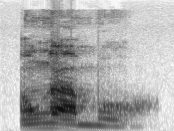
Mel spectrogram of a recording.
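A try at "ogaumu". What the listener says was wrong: Ongaumu. Remember, always separate. You gotta pronounce every single vowel. You don't slur them together. So this is ongaumu.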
